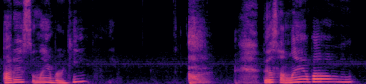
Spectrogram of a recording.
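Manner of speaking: high, delighted disbelief with a laugh; excited new lover. Retold or imitated. New lover spotting the old Lambo, high and thrilled. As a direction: squeal it like spotting a dream car. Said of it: "this new lover was like".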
